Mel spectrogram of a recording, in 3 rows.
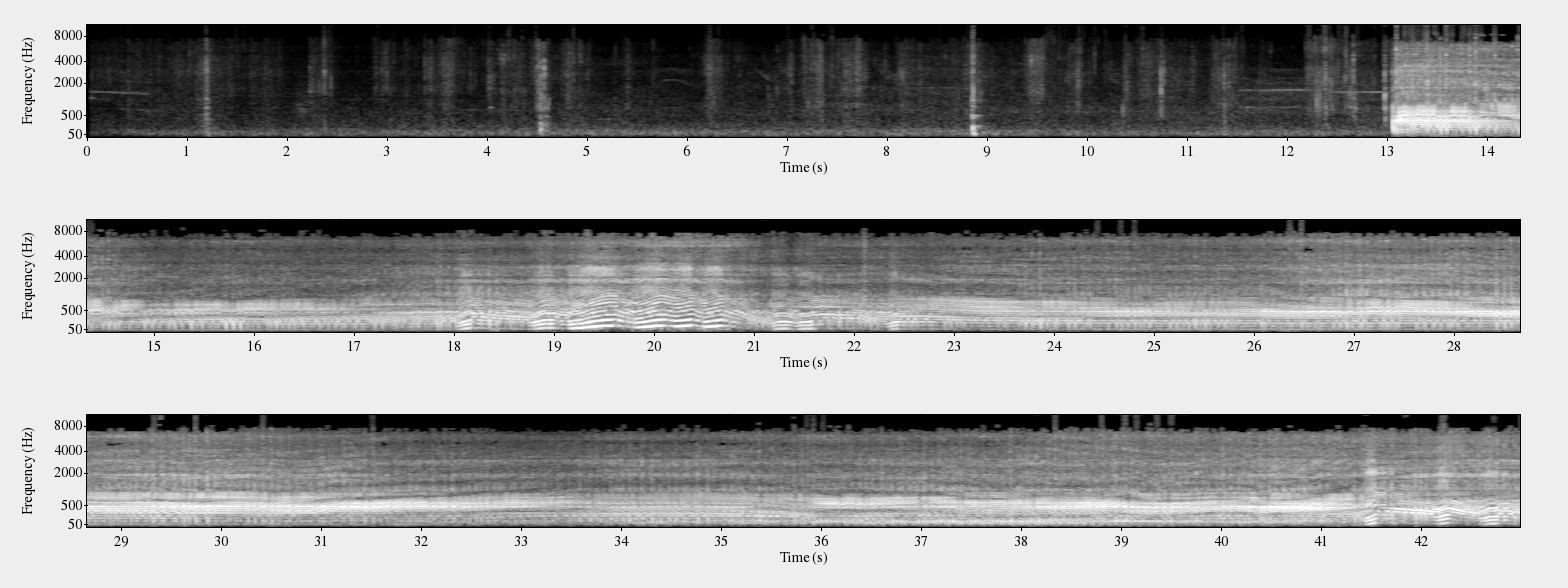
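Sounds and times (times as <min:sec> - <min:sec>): chainsaw revving: 0:12.7 - 0:42.9.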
